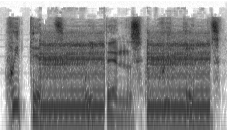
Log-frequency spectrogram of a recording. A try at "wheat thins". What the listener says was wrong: Why are you putting so much emphasis on the H? Say wheat. Now say wheat thins.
